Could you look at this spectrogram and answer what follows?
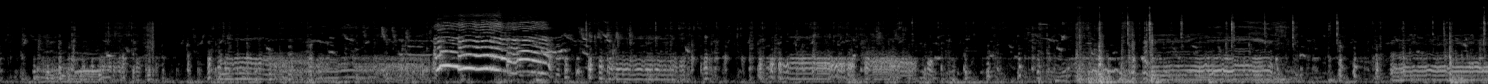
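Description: Roosters crowing and clucking again and again, with one loud, long crow that swoops up and down in pitch about four seconds in.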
